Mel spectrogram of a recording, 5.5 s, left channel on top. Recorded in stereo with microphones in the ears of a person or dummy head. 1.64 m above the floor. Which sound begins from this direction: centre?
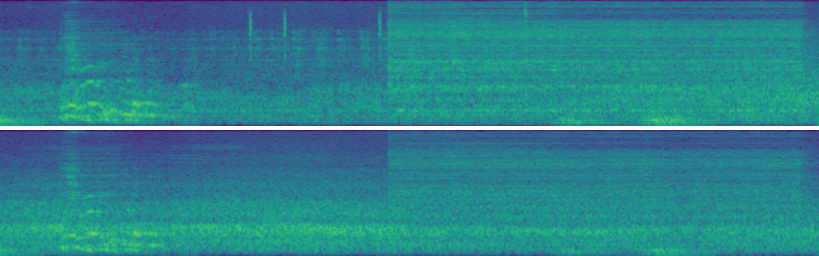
Laughter, at 0.4 s.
